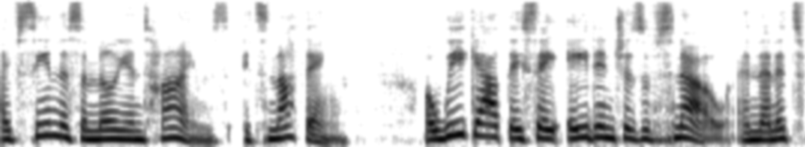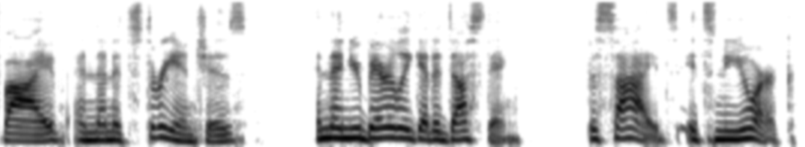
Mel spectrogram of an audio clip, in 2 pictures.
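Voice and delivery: plain reading voice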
